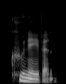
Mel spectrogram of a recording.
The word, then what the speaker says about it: Cynefin: And yes, first things first, it is pronounced "koo-ne-ven". It's a Welsh word that basically translates to habitat or a place of multiple belongings.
